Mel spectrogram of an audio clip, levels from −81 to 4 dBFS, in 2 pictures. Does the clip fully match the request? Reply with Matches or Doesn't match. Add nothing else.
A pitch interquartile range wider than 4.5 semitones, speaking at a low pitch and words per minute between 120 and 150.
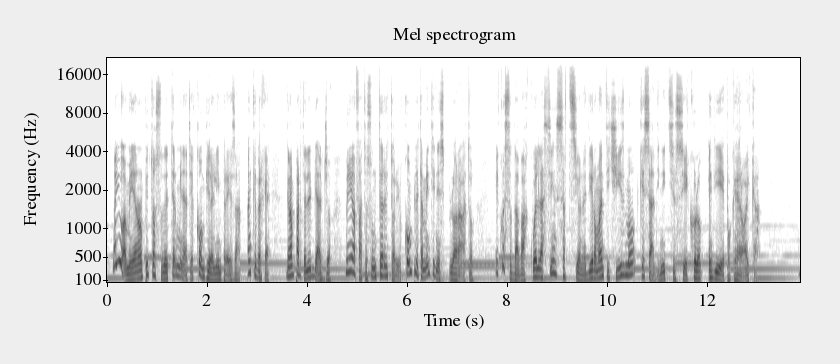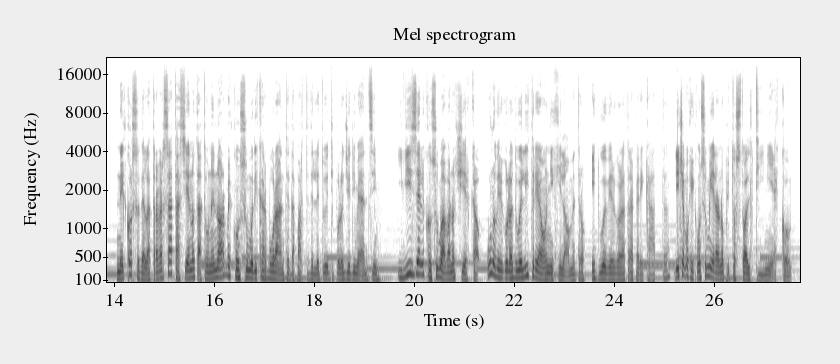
Doesn't match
